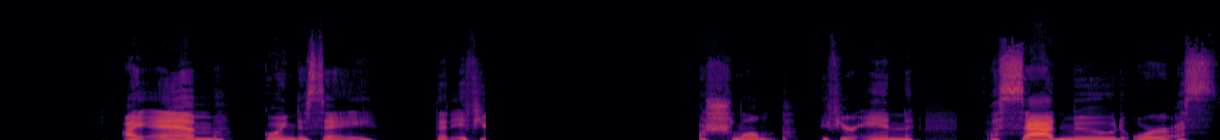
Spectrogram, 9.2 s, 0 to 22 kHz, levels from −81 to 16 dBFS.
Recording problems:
audio cutting out; at 3.5 s for 1.5 s

